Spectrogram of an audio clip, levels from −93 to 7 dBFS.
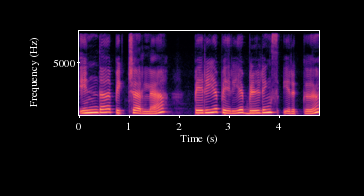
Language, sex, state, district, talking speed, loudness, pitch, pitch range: Tamil, female, Tamil Nadu, Nilgiris, 75 wpm, -13 LUFS, 245 Hz, 220-285 Hz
